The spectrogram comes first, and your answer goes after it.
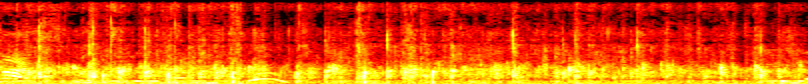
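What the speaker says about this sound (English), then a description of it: "Let's have a big round of applause for your third place today, Max." Applause from an audience at a press conference honoring a third-place finisher, steady dense clapping of moderate loudness with a voice speaking over it.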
